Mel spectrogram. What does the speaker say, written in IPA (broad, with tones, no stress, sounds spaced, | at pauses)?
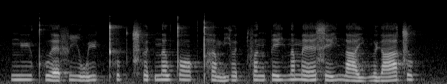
ŋ yː˨ kʷʰ ɛː˨˩ f iː˨˩ w yː˧ k̚ t̪ʰ ʊ˧ k̚ t͡sʰ ɵ˧ t̚ n̪ ɐ˧ w t̪ ɔː˨ k̚ t̪ʰ ɐ˨˩ m j ɵ˨ t̚ f ɐ˧ ŋ p e˧ j n̪ ɐ˥ m ɛː˨˥ s e˨˥ j n̪ aː˨˩ j ŋ ɵ˨˩ ɥ aː˨˥ t͡s ʊ˥ k̚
